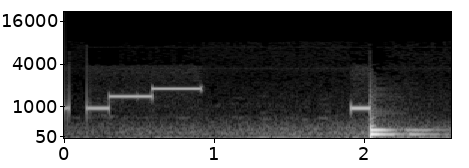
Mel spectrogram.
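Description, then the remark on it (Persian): Electronic telephone tones sound as a listener's call-in to a Radio Azadi program cuts off: a quick run of steady beeps stepping upward in pitch, a pause, then one more beep and a louder low buzzing tone. “تماس تلفنی شنونده ما قطع شد.”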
